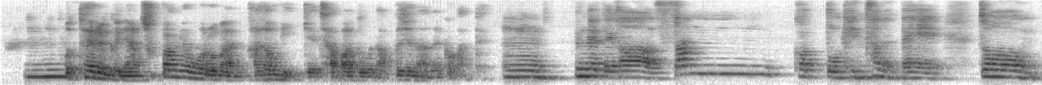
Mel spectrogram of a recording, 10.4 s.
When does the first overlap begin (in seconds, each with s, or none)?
none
